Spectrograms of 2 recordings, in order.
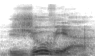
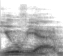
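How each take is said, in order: First: It is said with an Argentine accent. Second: It is said with a Mexican accent.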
